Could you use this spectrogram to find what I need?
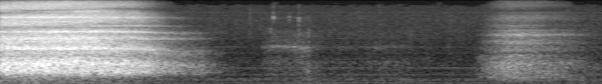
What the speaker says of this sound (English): Take a slow, deep breath in, and then a slow, deep breath out.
